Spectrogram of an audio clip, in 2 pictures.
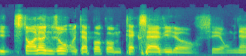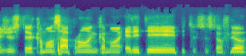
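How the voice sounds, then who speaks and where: A plain, everyday voice in a dry, close sound with no echo. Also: man, medium pitch for a man, fairly even intonation, moderate pace. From Acadian New Brunswick (Shediac). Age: 30s. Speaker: podcaster and federal government employee. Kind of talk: casual interview chat.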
